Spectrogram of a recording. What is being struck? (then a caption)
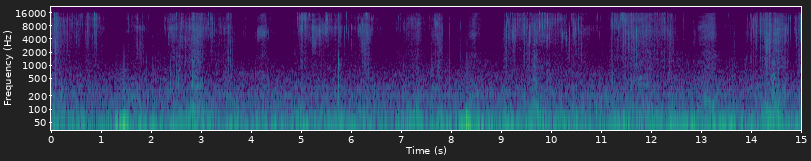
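Dried wood ear fungus flakes on a cutting board. Black-gloved fingertips crush and scratch thin, brittle, brown flakes of dried black fungus (wood ear mushroom) on a white cutting board. The result is a continuous soft, crinkly crunching and scratching with brief sharper snaps, the energy weighted toward the low end.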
